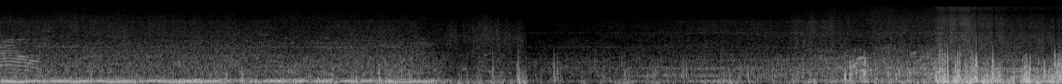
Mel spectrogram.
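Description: Steady low drone of a motorboat engine that cuts off about four seconds in, followed by wind buffeting the microphone, which grows louder near the end.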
